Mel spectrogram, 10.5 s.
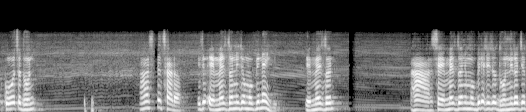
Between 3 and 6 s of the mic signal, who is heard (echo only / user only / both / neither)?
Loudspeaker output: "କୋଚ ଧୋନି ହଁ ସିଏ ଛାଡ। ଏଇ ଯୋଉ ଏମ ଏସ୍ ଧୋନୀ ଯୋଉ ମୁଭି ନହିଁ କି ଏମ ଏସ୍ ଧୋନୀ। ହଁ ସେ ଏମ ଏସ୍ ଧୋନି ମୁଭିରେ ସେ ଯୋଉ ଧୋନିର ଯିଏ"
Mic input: echo only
